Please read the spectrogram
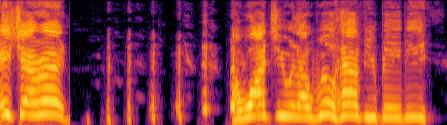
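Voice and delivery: mock hollering, high-pitched and drawn out. Retelling a boy yelling up at a window to a girl: imitating someone yelling. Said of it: "starts yelling up again".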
